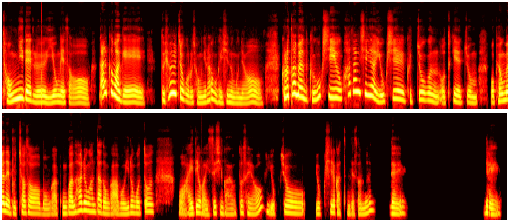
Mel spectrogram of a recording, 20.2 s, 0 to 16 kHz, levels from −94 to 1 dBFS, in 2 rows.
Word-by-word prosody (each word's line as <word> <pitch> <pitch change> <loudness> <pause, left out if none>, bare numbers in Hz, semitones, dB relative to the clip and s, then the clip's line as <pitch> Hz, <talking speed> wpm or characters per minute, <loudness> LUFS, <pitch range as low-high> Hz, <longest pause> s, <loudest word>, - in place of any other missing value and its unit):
정리대를 200 - +4
이용해서 160 -3 -2 0.2
깔끔하게 180 - +4 0.3
또 220 - -1
효율적으로 280 - +6
정리를 170 +3 -5
하고 250 -5 -2
계시는군요. 155 -2 -4 0.4
그렇다면 335 - +6
그 225 0 -1
혹시 315 0 +1
화장실이나 400 - +4
욕실 235 +6 0
그쪽은 210 -3 -2
어떻게 170 +2 -4
좀 165 -4 -5 0.3
뭐 175 - -2
벽면에 215 +3 +3
붙여서 170 0 -5
뭔가 145 - -9
공간 180 +1 -2
활용한다든가 210 -7 -3
뭐 155 0 -6
이런 180 +3 -5
것 170 -1 -6
또 215 -1 -4 0.5
뭐 - - -8
아이디어가 160 +3 -3
있으신가요? 165 +1 -9
어떠세요? 180 - -8
욕조 175 -5 -5 0.2
욕실 175 +5 -7
같은 75 - -11
데서는? 155 - -8 0.3
네. 170 +1 -4 1.6
네. 160 -3 -5
180 Hz, 290 characters per minute, -20 LUFS, 160-235 Hz, 1.6 s, 효율적으로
